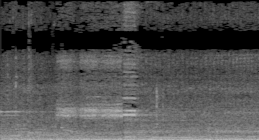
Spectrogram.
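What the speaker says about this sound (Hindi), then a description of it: "भाई पटना में जो है ना ट्रैफिक भी बहुत है, देख रहे हो ना" Steady road traffic rumbles through a crowded street in Patna, a continuous low wash of car and bus engines with a brief faint horn toot, moderately distant and unbroken.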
